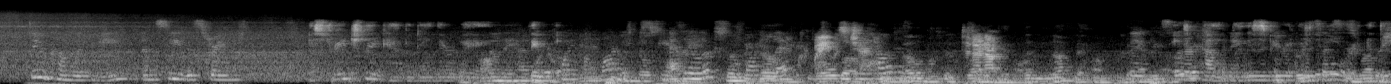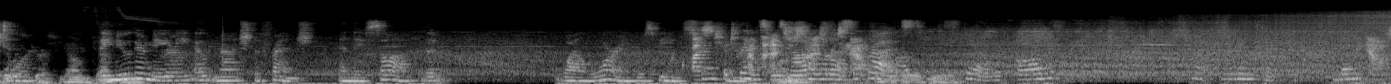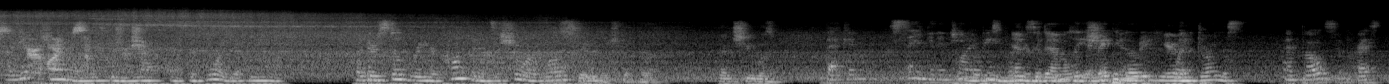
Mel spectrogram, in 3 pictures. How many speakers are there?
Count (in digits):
8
